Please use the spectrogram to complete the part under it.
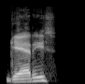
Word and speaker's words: Gatti's: Gatti's? – Yeah, someone told me that the A is like a short A, like Apple, Gatti's.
